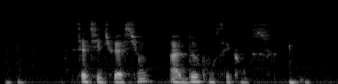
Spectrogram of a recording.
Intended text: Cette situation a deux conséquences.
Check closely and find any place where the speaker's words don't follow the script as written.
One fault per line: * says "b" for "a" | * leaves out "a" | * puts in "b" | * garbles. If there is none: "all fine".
all fine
